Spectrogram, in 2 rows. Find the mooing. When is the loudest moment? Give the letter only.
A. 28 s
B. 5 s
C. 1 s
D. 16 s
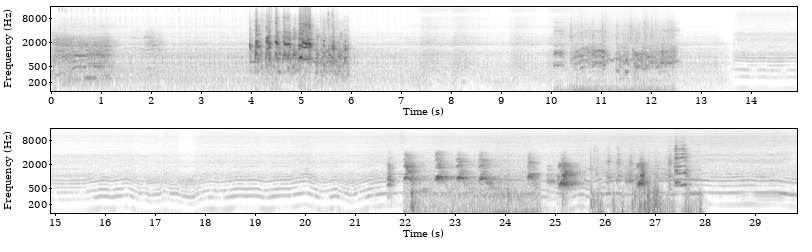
C.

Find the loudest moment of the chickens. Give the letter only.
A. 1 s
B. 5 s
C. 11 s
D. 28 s
B.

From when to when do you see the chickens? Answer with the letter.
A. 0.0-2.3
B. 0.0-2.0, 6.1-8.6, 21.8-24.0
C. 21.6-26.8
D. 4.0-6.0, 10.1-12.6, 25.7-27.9
D.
